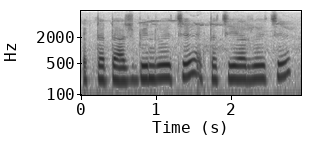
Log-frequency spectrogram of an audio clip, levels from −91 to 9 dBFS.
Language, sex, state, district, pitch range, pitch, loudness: Bengali, female, Assam, Hailakandi, 215-235 Hz, 220 Hz, -13 LUFS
